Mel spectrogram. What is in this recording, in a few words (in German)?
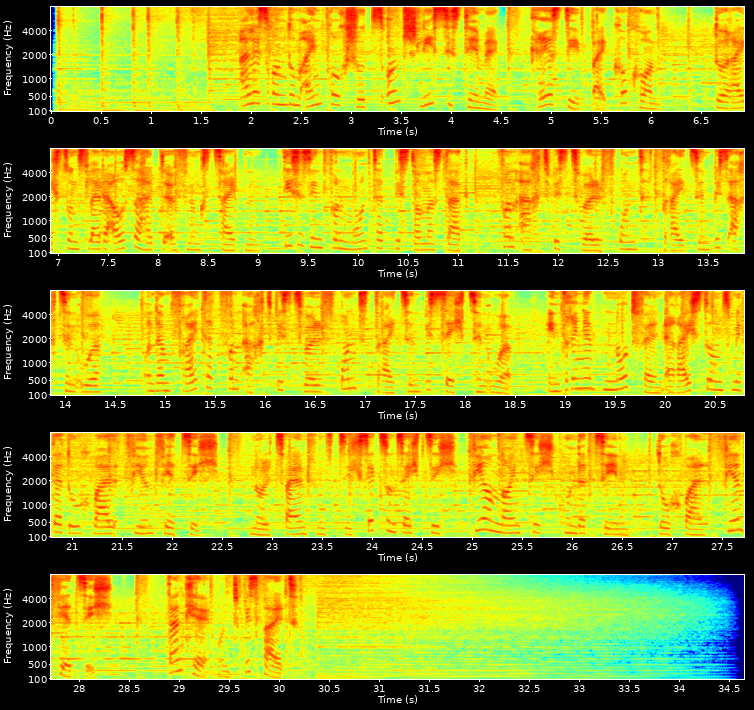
Nachtansage; Kokon; telefonansagen sonstige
